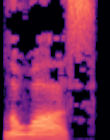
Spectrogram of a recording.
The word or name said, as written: laoise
